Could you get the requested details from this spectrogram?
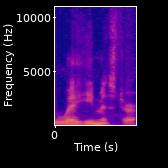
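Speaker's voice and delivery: ordinary delivery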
